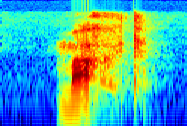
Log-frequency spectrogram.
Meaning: 1. power, authority 2. might, strength
- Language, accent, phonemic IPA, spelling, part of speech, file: German, Austria, /maχt/, Macht, noun, De-at-Macht.ogg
